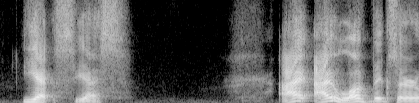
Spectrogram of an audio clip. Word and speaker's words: Big Sur: they're doing with the new os is it big sir i think that's how you pronounce it yes yes i i love big sur like there's a lot of people um there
